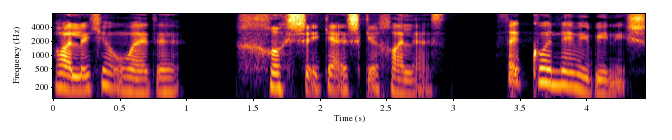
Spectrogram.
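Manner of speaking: laughing through the words. [name] answers Mohammad's complaint about their guest, laughing. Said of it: "با خنده گفت".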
